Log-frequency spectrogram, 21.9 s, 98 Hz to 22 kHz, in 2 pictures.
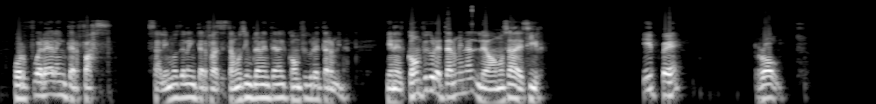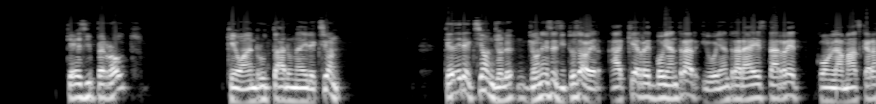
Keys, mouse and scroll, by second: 18.6 ctrl+2.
